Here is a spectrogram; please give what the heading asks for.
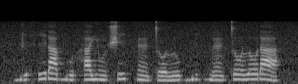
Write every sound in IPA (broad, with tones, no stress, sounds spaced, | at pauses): ɡ i˨ h i˧ ɾ a˧ b u˨ h a˧ j ũ˨ ʃ i˧ k ɛ̃˨ t o˨ l u˧ ɡ͡b i˦ ɡ͡b ɛ̃˧ t o˧ l o˦ ɾ a˦˨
